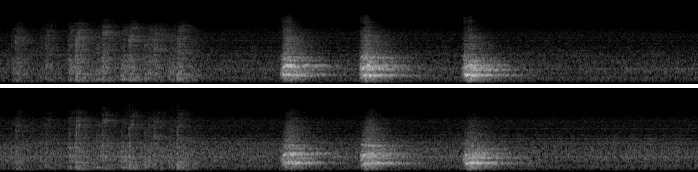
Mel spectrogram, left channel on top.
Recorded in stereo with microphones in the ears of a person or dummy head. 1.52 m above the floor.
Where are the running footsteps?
5° left (ahead or behind), 4 m; by 1.9 s 20° right (ahead or behind), 4 m.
